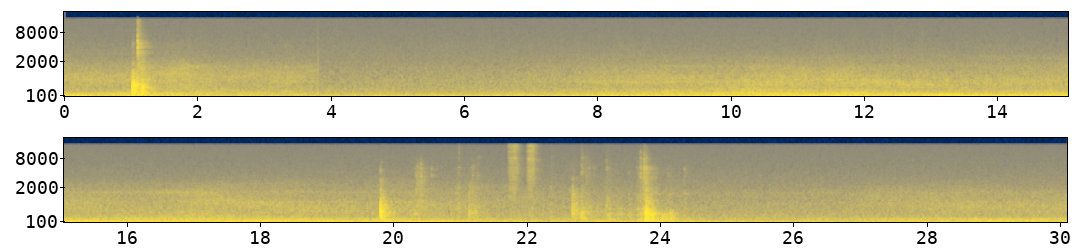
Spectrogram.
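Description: Handling noise at a workbench as small magnets are set with CA glue into a plastic toilet flange: a few sharp clicks and knocks, one about a second in and a cluster about two-thirds of the way through, over a steady low hum.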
